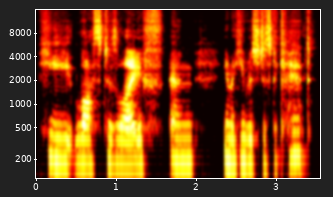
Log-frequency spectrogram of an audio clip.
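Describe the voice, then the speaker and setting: A woman co-hosting a casual podcast, talking hesitantly with halting phrases and frequent pauses. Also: fairly low pitch, fairly even intonation, vocal fry, a bit bright, dry recording, studio quality. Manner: hesitant, halting, many pauses and "you know". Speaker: podcast co-host.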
